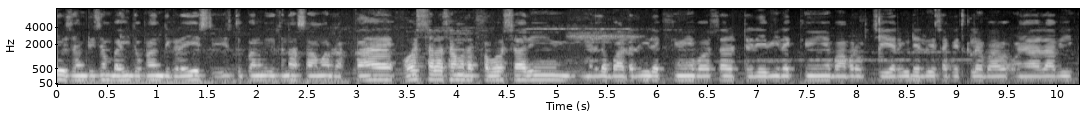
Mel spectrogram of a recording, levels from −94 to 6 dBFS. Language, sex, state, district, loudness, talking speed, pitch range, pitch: Hindi, male, Chhattisgarh, Bilaspur, -17 LUFS, 260 wpm, 125-135 Hz, 130 Hz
